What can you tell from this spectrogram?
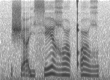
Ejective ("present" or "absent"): present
